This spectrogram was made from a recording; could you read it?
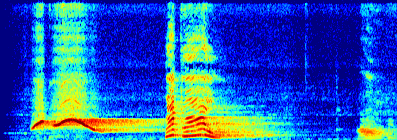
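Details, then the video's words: Pet hill myna answering when called indoors: a long clear whistle that rises, wavers and drops, then a burst of sliding, harmonic notes sweeping down, ending in a short rough note. "burung beonya bisa batuk....di panggil eh jawab"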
